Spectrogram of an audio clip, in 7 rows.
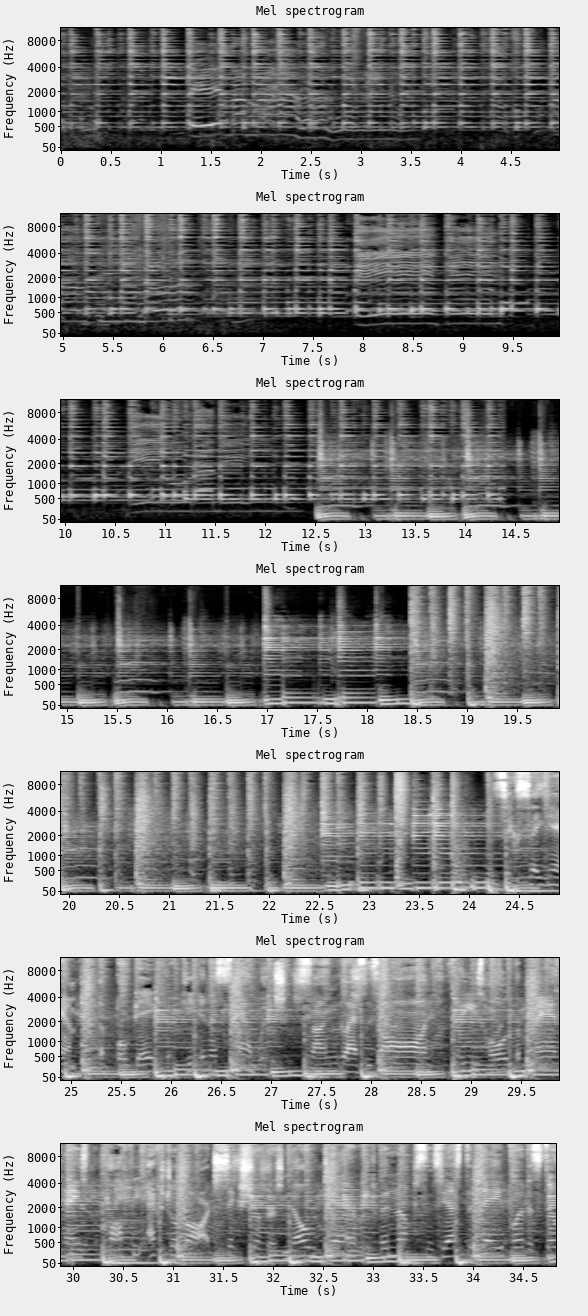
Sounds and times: Mandolin: 0:00.0 - 0:34.8.

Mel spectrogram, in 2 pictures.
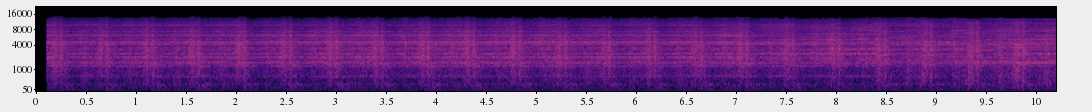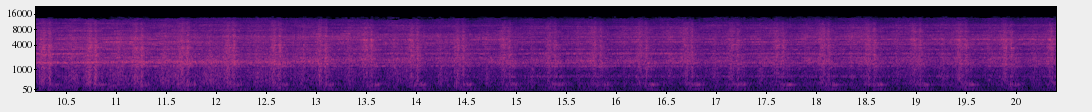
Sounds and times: Engine: 0:00.1 - 0:20.4.

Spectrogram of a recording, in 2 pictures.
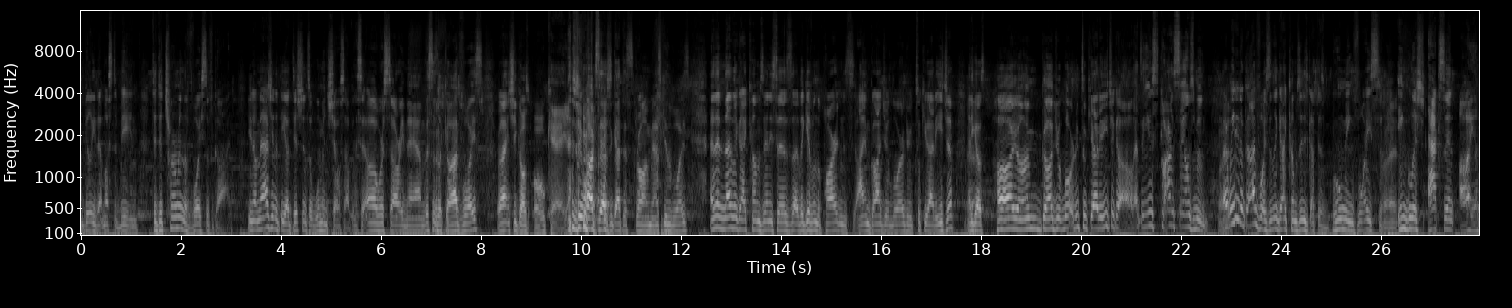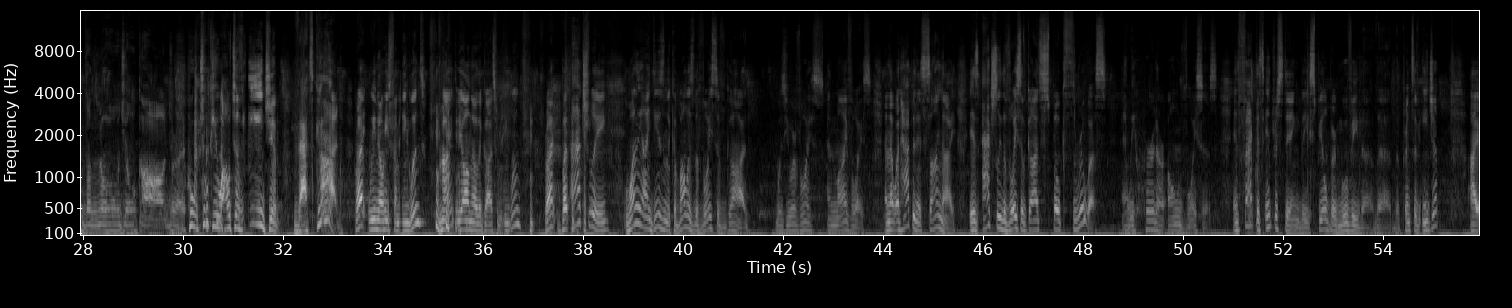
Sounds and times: Speech: 0:00.0 - 0:55.9.

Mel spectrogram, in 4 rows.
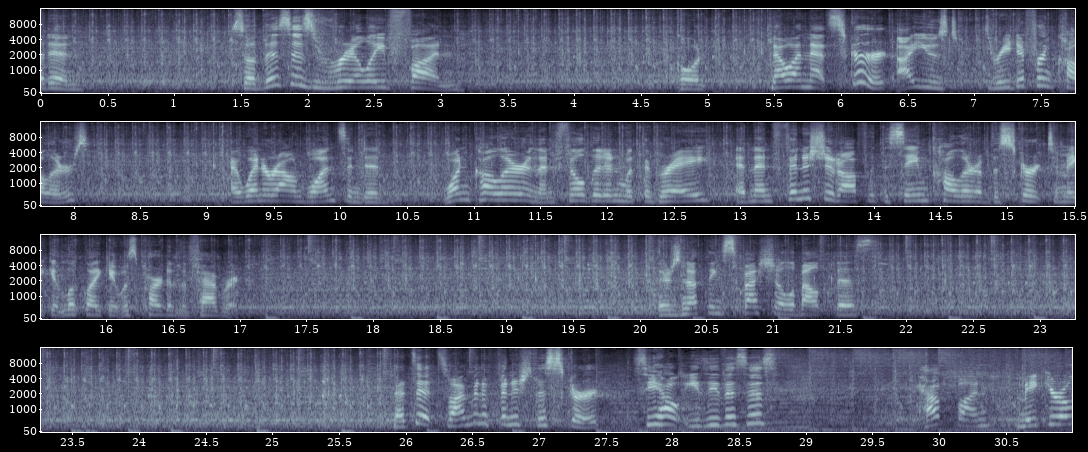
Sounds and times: Sewing machine: 0:00.0 - 0:28.0, 0:29.0 - 0:31.0.

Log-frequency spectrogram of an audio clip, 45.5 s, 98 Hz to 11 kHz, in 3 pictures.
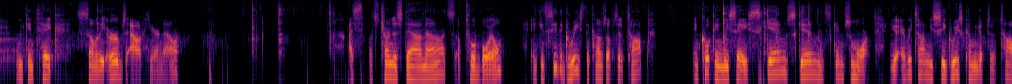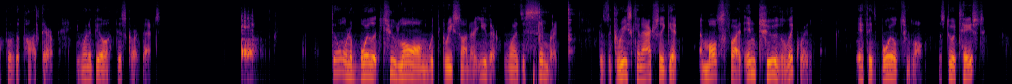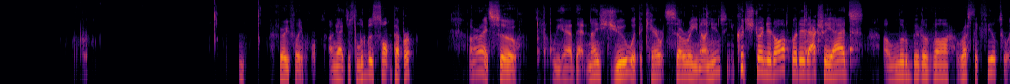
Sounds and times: Speech: 0:00.2 - 0:02.7, 0:05.0 - 0:09.8, 0:10.4 - 0:17.6, 0:20.2 - 0:23.6, 0:24.2 - 0:27.4, 0:28.0 - 0:30.0, 0:34.0 - 0:36.6, 0:37.3 - 0:45.5.

